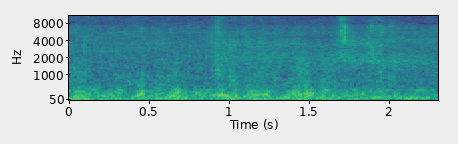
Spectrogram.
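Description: Low uneven rumble of a Hummer H2's V8 pulling away on a wet street, mixed with wind buffeting and handling noise on the phone's microphone as it is swung round.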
